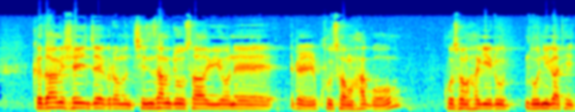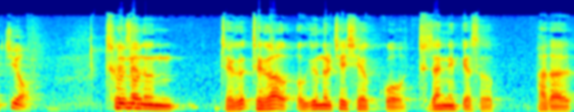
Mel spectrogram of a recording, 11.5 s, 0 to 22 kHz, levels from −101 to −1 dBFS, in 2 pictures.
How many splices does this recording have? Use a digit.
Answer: 1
